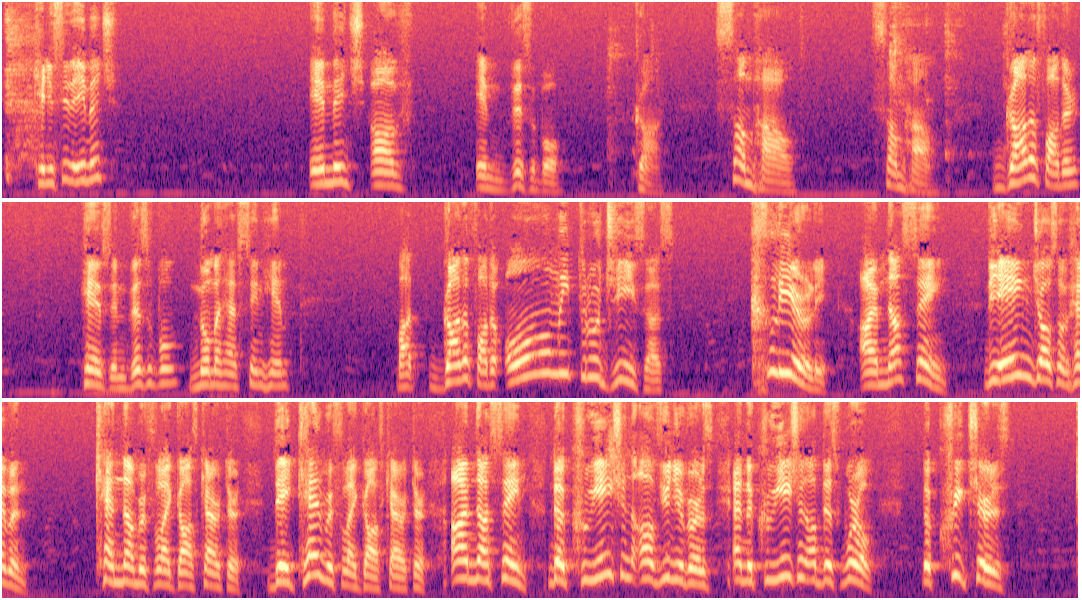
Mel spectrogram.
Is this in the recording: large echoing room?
yes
